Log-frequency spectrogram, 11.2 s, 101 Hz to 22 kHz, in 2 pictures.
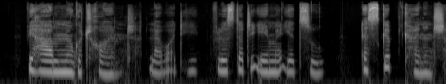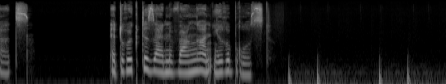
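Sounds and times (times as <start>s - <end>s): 
speech: 0.4s - 6.0s, 7.0s - 9.0s
faint low rumble: 9.0s - 11.1s
low dull heartbeat thumps: 9.2s - 11.1s.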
